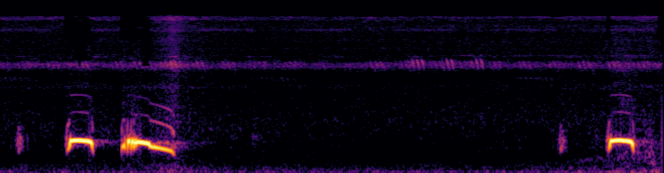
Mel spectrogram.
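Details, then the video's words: Decoy spotted dove calling to lure rival doves: one full phrase of a faint pickup, a short coo and a long falling coo, then after a gap the start of the next phrase. "Tiếng Chim cu Mồi gáy gọi - Chim cu gáy kích bổi nhanh nổi hiệu quả"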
